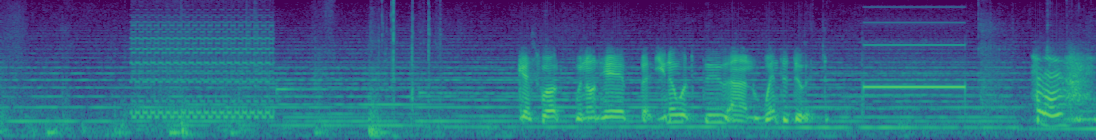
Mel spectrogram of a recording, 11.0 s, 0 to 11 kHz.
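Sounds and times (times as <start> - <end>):
cordless phone ringing with warbling electronic trill: 1.3 - 2.8, 8.6 - 9.7
speech: 5.3 - 8.6.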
